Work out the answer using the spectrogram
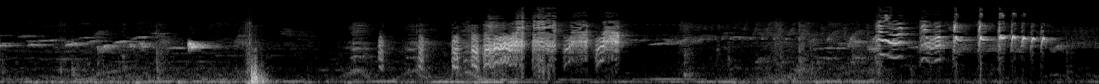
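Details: Cucak jenggot, the grey-cheeked bulbul, in full 'gacor' song meant as tutor material for other birds. Scattered whistles lead into dense rasping bursts and a closing run of quick repeated chips over a low background hum.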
